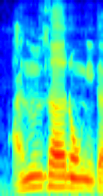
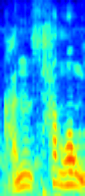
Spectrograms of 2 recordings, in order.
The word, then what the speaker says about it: 안상홍: 그래서 히브리서에서 안산홍이가 태어나기 때문에 이 부분을 하게 됩니다. 자, 먼저 이 안산홍이라고 하는 안상홍, 제가 발음을 간혹 안산홍 이러는데 안상홍 이게 쉽지 않아요.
